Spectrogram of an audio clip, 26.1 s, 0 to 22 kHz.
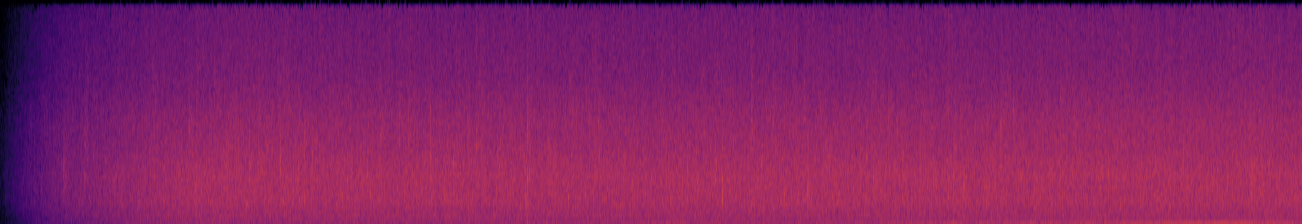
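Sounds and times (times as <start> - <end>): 
rain: 0.0 - 26.0
gentle sleep melody: 10.6 - 26.0.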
